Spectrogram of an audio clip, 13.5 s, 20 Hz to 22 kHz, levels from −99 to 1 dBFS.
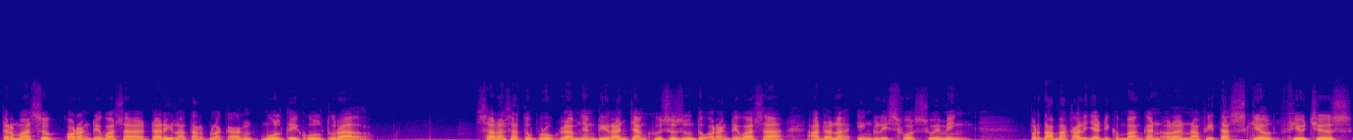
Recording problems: muffled; very; fading above 2.5 kHz

